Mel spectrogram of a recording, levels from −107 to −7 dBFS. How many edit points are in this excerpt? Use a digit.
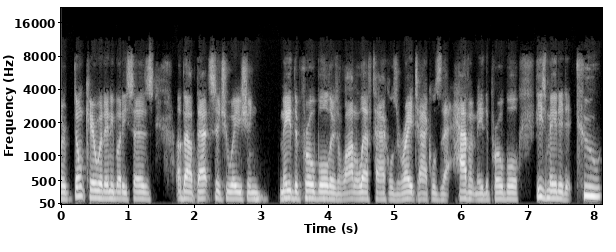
0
